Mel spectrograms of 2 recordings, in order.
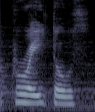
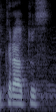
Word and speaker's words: Kratos: E sim, a pronúncia é Kratos mesmo, não cratos.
